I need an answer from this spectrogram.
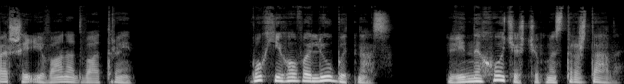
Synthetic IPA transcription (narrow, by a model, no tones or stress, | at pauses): ɛrʃɛjʔiʋɑnɐd̪ʋɑt̪ɾɪ | bɔxjɔɦɔʋelʲubɪt̪ʲnɑ̰s | ʋʲinːɛxɔt͡ʃɛʃt͡ʃɔbmɪst̪ɾɐʒd̪ɑlˠɪ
